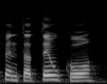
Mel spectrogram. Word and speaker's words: Pentateuco: La serie, hermano, la llamé el Pentateuco y algunos quizás esta es la primera vez que van a escuchar esa palabra. Viene de una palabra griega que es Pentateuchos, así se escribe, pero se pronuncia Pentateuco y significa rollo de 5 volúmenes.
